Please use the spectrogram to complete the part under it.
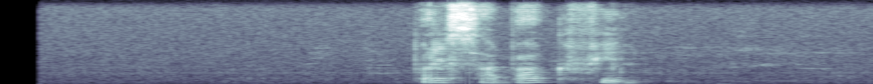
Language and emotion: Russian, neutral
